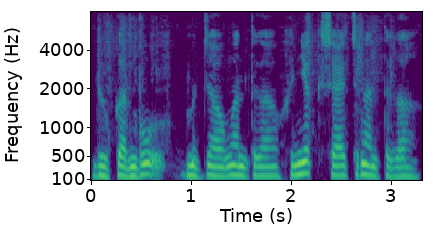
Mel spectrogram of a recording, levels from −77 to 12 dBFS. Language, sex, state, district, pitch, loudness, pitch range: Wancho, female, Arunachal Pradesh, Longding, 165 Hz, -16 LUFS, 160-175 Hz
